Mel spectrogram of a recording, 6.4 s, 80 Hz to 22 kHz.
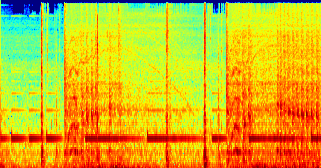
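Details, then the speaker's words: Dodge Ram 1500 5.7 Hemi towed in for intermittent click/no-crank: starter churns unevenly for several seconds before the engine catches; long crank time, cause not pinned down, starter heat questioned. "uhoh long crank time on top of that oh my goodness yeah I definitely need to take this in the shop"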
